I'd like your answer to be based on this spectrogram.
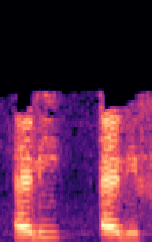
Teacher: لأنه فرق بين الفاء المشددة والفاء المخففة من حيث حتى الوقف عليه. ألف يعني الضغط لا يكون ضغط حرف مشدد على الفاء، ألف وخلي الضغط على الكسرة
